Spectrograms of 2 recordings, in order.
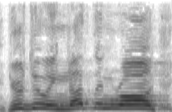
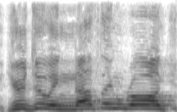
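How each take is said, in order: Both takes have the same delivery.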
